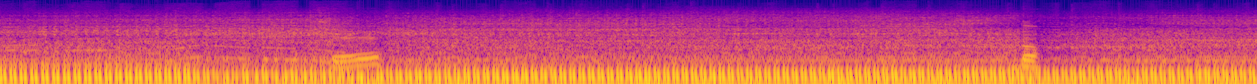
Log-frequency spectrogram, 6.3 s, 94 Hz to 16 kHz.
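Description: Ducati Panigale V4 S's V4 engine running at low revs in second gear, a steady low note with little change in pitch, under a steady rush of wind noise.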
